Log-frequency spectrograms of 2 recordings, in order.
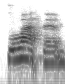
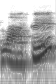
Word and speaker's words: łaty: Łaty, dobre, tak. Łaty i dużo dobra wymowa, це не лати, так, а łaty, це літерка та л, так, якої немає в українській мові.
